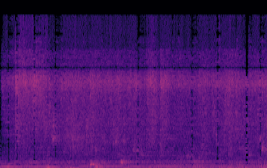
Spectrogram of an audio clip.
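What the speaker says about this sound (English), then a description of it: "I'm going to wash this off my fingies" Water from a tap runs steadily and softly while fingers are washed at a sink, a continuous low hiss with no talking.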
